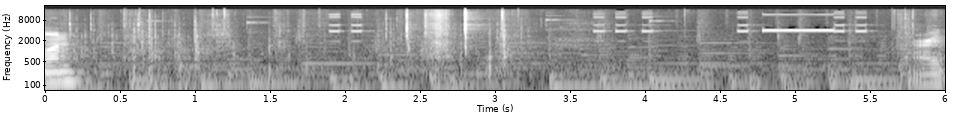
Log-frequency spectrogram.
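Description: Pittsburgh Pro digital torque adapter beeping as a bolt is tightened: two short high beeps about two seconds in, which mean it is within 20% of the set torque, then a long steady beep near the end, which signals the 10 ft-lb target torque is reached. A few sharp clicks from the ratchet come between the beeps.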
